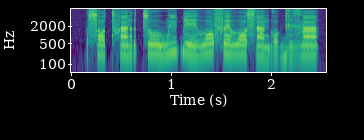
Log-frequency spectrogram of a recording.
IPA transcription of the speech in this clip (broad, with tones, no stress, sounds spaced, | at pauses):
s ɔ˨ tʰ ã˨ r t͡s oː˨ w ĩ˦ ɓ eː˨ β ɔ˦ f ɛ˦ β ɔ˦ s ã˨ ɡ ɔ˨ ɡ ɪ˨ ɣ ã˦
